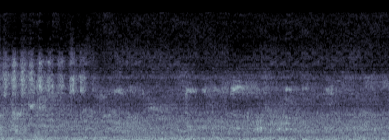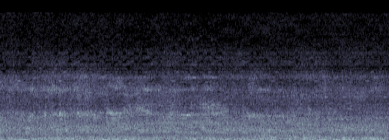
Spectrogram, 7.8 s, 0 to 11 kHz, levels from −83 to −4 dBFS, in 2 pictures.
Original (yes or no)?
no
